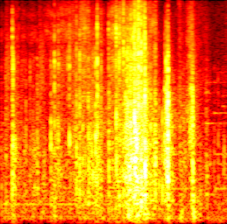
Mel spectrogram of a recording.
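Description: Paper shopping bag crinkling and rustling as it is handled and pulled open, loudest about one and a half seconds in.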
